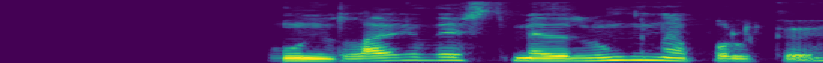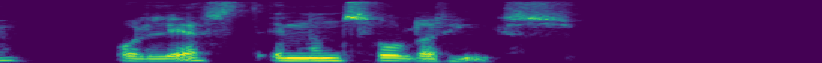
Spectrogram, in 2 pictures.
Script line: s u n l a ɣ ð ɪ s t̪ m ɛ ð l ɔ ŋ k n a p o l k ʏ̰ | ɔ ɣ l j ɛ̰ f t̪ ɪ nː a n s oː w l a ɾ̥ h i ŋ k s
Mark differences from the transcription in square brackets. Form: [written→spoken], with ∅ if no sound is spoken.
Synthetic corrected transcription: [s→h] u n l a ɣ ð ɪ s t̪ m ɛ ð l [ɔ→u] ŋ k n a p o l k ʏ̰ | ɔ ɣ l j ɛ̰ [f→s] t̪ ɪ nː a n s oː w l a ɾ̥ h i ŋ k s

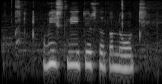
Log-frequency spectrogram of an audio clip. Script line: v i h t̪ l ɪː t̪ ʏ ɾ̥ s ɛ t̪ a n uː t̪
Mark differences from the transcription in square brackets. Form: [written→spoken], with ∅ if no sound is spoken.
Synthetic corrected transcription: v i [h→s] t̪ l [ɪː→iː] t̪ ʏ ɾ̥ [s→θ] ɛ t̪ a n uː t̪

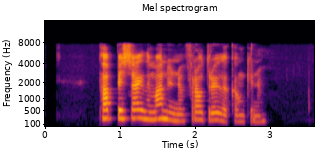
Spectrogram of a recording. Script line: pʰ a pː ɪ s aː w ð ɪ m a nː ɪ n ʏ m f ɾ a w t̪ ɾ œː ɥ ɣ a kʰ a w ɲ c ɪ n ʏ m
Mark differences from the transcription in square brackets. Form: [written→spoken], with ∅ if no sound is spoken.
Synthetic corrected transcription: pʰ a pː ɪ s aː [w→ɣ] ð ɪ m a nː ɪ n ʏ m f ɾ a w t̪ ɾ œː ɥ ɣ a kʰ a w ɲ c ɪ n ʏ m

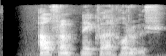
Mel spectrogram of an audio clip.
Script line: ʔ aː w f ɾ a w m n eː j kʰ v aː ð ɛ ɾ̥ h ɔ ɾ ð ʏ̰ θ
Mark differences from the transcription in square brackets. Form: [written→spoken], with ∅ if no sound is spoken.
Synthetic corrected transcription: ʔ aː w f ɾ a [w→∅] m n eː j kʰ v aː ð [ɛ→a] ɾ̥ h ɔ ɾ [ð→v] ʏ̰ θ

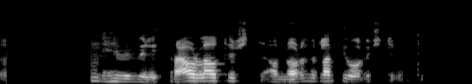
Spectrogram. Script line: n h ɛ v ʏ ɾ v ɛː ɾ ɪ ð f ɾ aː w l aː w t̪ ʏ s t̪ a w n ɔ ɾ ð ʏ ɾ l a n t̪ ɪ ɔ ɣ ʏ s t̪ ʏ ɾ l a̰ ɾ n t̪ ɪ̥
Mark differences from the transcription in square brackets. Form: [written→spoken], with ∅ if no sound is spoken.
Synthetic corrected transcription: n h ɛ v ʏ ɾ v ɛː ɾ ɪ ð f ɾ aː w l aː w t̪ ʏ s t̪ a w n ɔ ɾ ð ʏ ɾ l a n t̪ ɪ ɔ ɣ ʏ s t̪ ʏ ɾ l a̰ [ɾ→∅] n t̪ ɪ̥

